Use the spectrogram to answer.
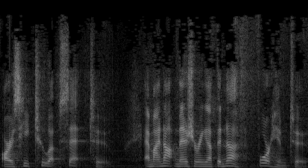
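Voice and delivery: softly voiced private doubt; anxious inner thought. Preacher voices a listener's doubts about God, softly wondering. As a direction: ask it quietly, as if only thinking it. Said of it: "Have you ever thought".

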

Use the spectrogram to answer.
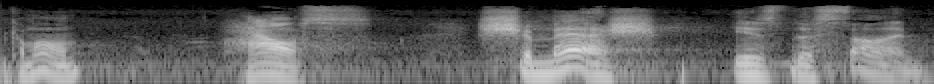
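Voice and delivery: normal talking voice

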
